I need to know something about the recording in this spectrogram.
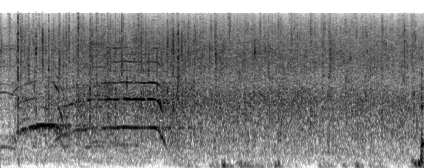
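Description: Congregation applauding after a sermon line, the clapping slowly thinning out. A held call from someone in the crowd rides over it in the first second and a half.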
